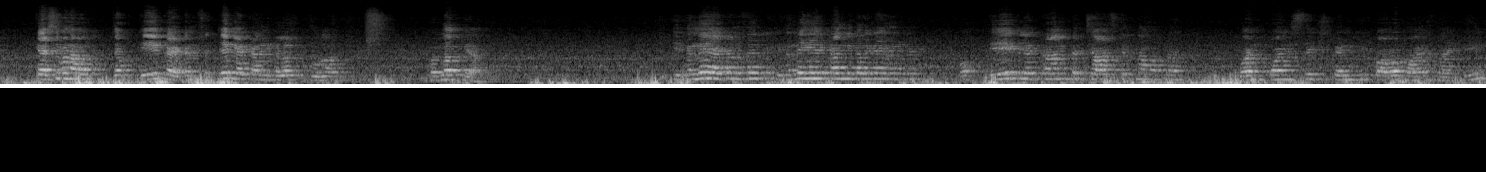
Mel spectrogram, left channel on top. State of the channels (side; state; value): right; silent; digital silence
